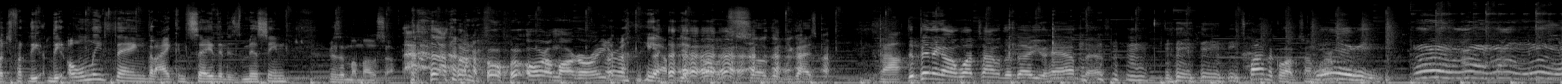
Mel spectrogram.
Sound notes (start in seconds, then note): 6.5 laugh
